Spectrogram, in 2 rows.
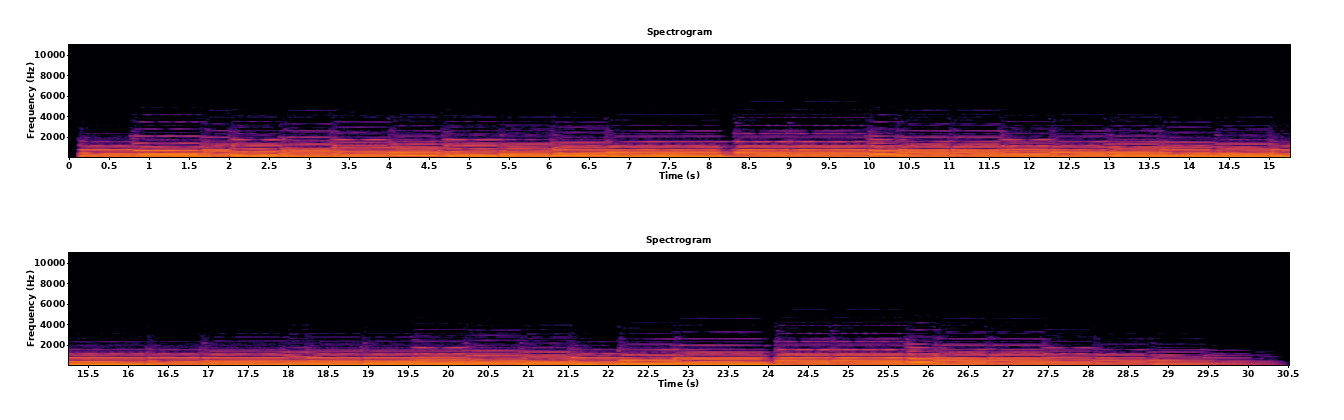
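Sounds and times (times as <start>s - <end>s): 
low organ playing a Christmas carol in C: 0.0s - 30.5s.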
